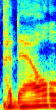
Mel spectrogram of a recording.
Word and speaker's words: padel: We can talk a little bit about padel, which is am I saying it right? Padel?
